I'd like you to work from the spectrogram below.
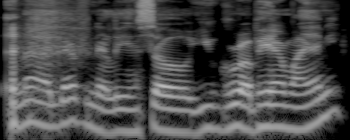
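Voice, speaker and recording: A man's voice: a little high, fast, darkish tone, no echo, studio quality. A man hosting a podcast interview, asking questions and teasing his guest playfully. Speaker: podcast host. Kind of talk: casual interview chat.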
